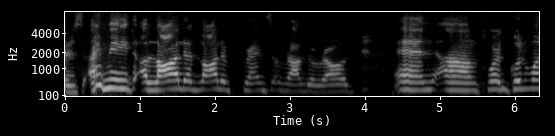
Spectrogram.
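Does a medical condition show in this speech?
Yes: mild cerebral palsy.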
